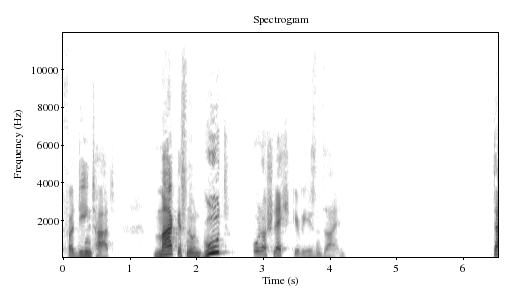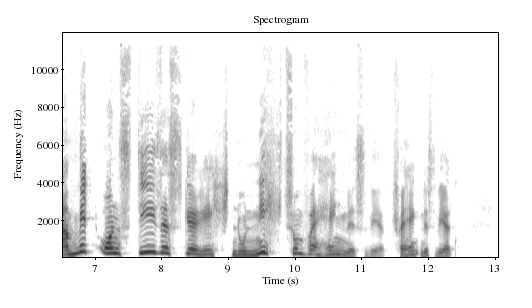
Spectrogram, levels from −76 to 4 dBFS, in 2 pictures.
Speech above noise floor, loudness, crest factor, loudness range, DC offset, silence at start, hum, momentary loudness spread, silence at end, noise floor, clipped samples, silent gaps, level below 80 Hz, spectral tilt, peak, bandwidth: 58 dB; -24 LUFS; 24 dB; 11 LU; under 0.1%; 0.1 s; none; 24 LU; 0.7 s; -83 dBFS; under 0.1%; none; -70 dBFS; -5.5 dB/octave; -4 dBFS; 11.5 kHz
